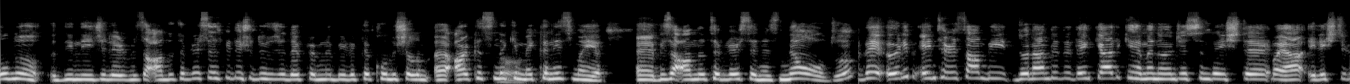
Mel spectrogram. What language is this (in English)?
Turkish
